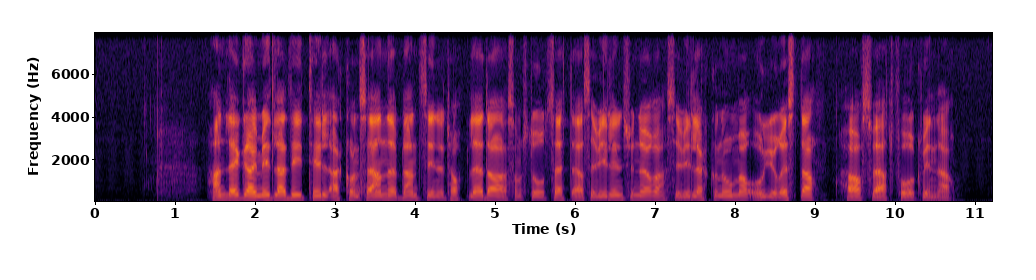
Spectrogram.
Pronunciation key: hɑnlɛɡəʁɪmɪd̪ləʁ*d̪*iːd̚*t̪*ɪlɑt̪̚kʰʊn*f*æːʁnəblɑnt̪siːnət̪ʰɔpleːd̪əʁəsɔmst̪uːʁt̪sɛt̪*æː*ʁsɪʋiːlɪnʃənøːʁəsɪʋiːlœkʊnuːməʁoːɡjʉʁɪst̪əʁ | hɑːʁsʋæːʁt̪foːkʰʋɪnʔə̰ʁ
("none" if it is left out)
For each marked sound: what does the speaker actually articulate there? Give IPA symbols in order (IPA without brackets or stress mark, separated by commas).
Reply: t̪, t̪ʰ, s, æː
